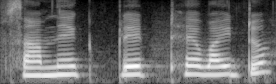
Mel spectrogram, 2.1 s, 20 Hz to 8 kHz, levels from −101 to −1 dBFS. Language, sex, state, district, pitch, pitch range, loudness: Hindi, female, Bihar, Patna, 260 Hz, 255-270 Hz, -14 LUFS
